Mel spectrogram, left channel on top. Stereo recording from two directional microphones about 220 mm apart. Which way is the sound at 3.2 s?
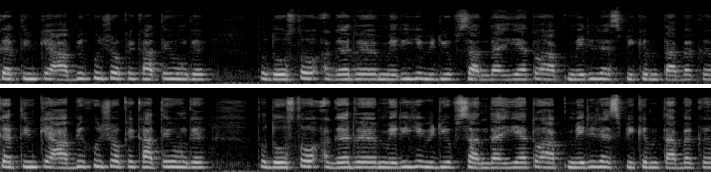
40° right (ahead or behind).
